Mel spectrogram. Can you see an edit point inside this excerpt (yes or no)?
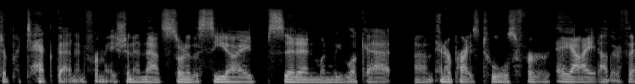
no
